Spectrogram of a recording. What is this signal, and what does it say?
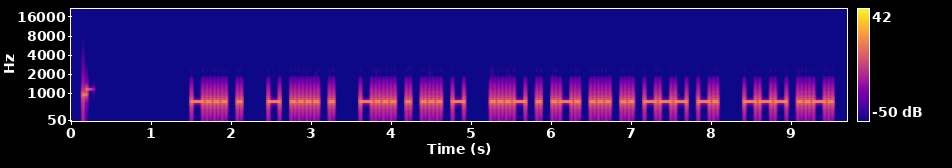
Morse code, heard as a keyed tone, about 25 wpm, 700 Hz. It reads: BE THE BEST VERSION OF
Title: Sentences from Top 1400 Words 25wpm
